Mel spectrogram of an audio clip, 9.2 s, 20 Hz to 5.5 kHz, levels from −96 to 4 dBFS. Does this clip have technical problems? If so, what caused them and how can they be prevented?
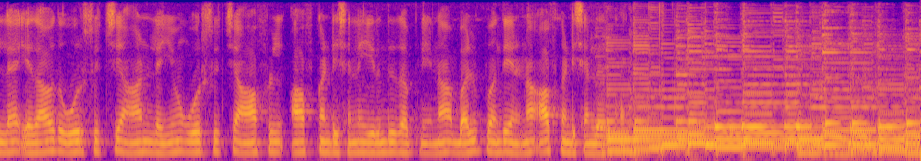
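No, nothing here needs fixing, so there's nothing to prevent either.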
